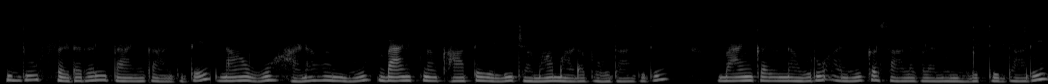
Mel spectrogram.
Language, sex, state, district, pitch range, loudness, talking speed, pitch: Kannada, female, Karnataka, Bellary, 150-180 Hz, -45 LUFS, 90 wpm, 165 Hz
